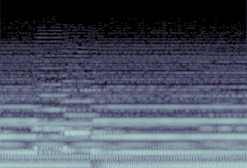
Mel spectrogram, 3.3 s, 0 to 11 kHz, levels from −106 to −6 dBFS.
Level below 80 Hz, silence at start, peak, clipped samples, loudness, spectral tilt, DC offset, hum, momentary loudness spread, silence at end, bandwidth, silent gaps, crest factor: -34 dBFS; 0 s; -18 dBFS; under 0.1%; -32 LUFS; -8 dB/octave; under 0.1%; none; 1 LU; 0 s; 5 kHz; none; 12 dB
